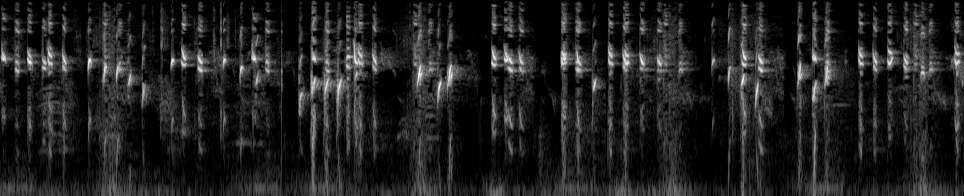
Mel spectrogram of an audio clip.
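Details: Bitbita chatter of a female European goldfinch, meant to stir a quiet male into song: quick bright twitters and short buzzy notes, tumbling in clusters of several chirps with tiny gaps between them.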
